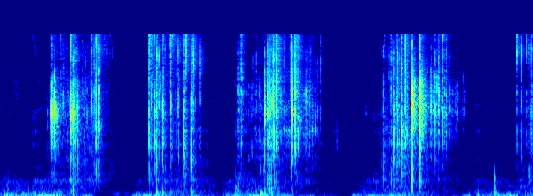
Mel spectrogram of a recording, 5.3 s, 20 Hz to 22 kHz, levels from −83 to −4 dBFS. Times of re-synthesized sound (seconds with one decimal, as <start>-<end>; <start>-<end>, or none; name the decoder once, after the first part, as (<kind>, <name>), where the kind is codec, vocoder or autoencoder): 2.7-3.6 (autoencoder, DAC-VAE)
